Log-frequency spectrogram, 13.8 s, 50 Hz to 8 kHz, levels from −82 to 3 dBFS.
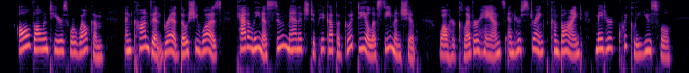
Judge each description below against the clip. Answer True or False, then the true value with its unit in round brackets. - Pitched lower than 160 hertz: False (235 Hz)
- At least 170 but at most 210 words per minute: False (145 wpm)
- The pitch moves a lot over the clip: True (5.7 semitones)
